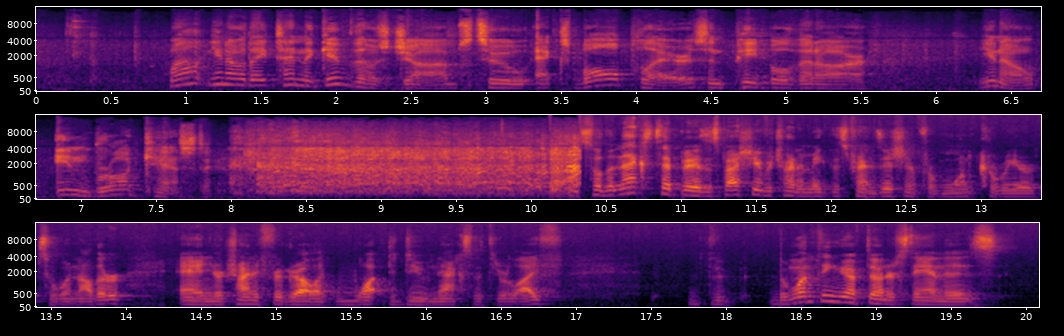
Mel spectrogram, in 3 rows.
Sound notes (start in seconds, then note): 8.0 laughter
